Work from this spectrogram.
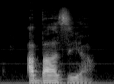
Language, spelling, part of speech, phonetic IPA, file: Polish, abazja, noun, [aˈbazʲja], Pl-abazja.ogg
